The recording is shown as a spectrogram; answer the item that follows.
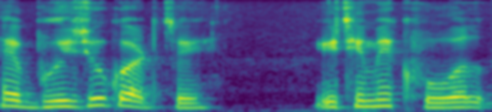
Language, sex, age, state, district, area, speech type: Kashmiri, male, 18-30, Jammu and Kashmir, Kupwara, rural, spontaneous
